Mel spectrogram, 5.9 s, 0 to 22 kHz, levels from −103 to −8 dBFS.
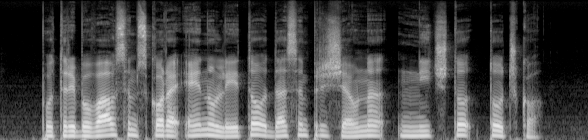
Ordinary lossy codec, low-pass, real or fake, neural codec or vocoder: none; none; real; none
